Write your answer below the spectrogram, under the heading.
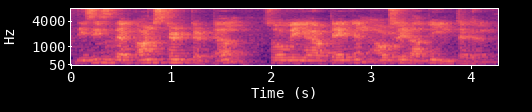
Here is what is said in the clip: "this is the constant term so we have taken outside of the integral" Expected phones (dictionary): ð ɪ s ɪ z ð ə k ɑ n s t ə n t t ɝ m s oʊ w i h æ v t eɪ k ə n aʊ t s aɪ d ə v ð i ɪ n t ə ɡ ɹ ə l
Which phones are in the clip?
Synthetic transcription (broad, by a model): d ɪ s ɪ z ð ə k ɑ n s t ə n t t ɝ m s oʊ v i h æ v t eɪ k ə n aʊ t s aɪ d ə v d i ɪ n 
